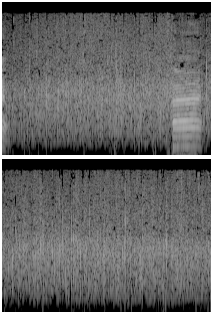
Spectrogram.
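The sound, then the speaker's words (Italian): An audience claps steadily for several seconds when asked to applaud, a dense, even patter of hands, with a brief shout or cheer rising above it midway. “Ecco, questo è l'applauso, dai.”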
